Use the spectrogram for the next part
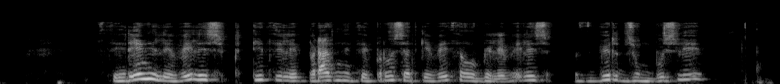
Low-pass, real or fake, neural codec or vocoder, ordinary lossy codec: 7.2 kHz; fake; codec, 16 kHz, 16 kbps, FreqCodec, smaller model; AAC, 32 kbps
